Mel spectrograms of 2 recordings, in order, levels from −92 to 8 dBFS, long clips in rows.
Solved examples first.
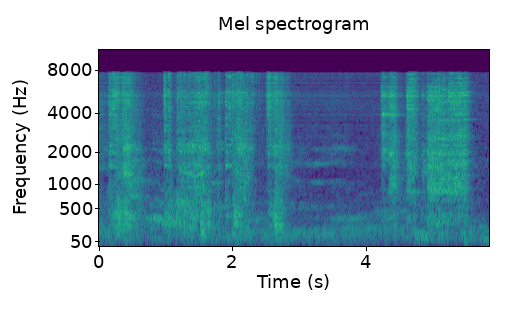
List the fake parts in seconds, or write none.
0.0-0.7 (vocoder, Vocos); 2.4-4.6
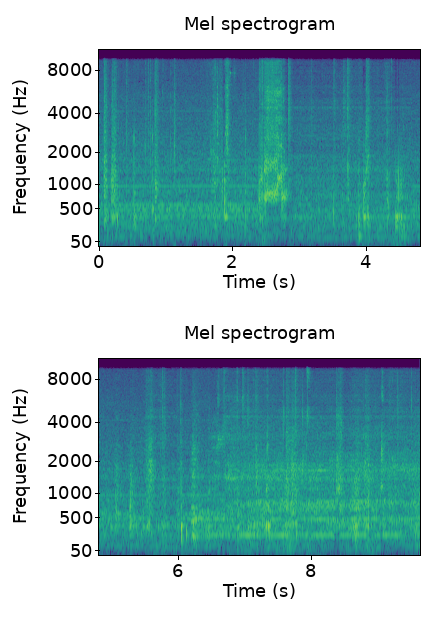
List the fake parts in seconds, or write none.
2.4-4.7 (codec, SNAC); 5.5-6.0; 6.7-9.6

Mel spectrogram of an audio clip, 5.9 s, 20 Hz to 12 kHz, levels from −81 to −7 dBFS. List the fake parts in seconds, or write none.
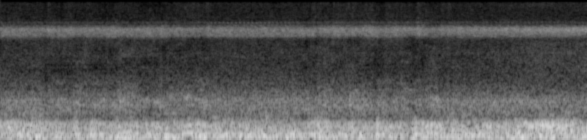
0.4-2.1 (codec, SNAC); 3.0-4.6

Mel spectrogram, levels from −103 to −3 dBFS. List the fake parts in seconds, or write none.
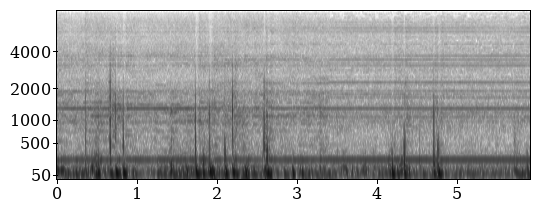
0.0-3.4 (codec, SNAC)

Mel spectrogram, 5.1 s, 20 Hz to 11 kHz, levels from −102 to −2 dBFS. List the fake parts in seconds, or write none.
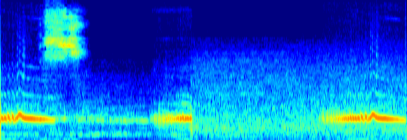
0.5-3.6 (codec, SNAC)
